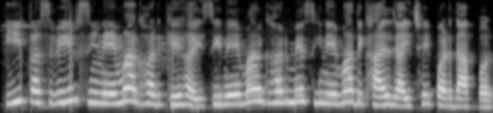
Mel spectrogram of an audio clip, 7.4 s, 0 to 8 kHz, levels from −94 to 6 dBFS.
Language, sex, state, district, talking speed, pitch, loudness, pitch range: Bajjika, female, Bihar, Vaishali, 120 wpm, 265 Hz, -15 LUFS, 230-295 Hz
